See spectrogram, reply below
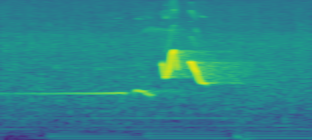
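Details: A Japanese bush warbler in hilly countryside in Kita-Harima, Hyogo, Japan, sings a faint, steady whistled "hoo" then a bright, quick rising-and-falling "hokekyo" flourish, over a low hum. It repeats tirelessly, sometimes with run-up or unusual variants.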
